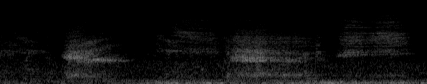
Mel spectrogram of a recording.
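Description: A climber's heavy breathing while straining through hard moves on a boulder: three forceful breaths, each under a second long.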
